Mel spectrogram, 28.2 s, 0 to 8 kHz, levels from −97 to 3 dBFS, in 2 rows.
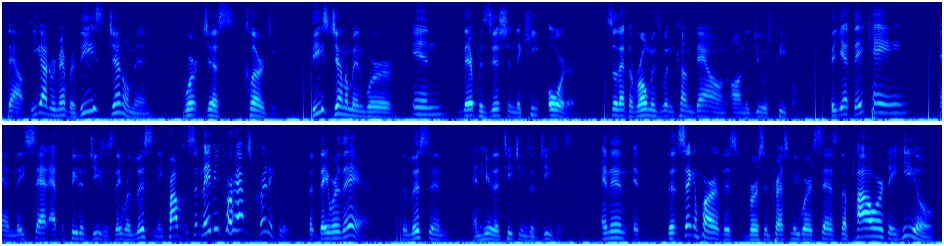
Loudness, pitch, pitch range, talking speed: -64 LUFS, 135 Hz, 115-165 Hz, 170 wpm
